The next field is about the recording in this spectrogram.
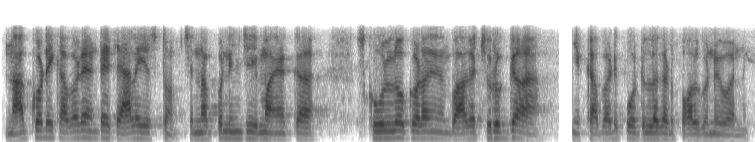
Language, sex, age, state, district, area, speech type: Telugu, male, 18-30, Andhra Pradesh, East Godavari, rural, conversation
